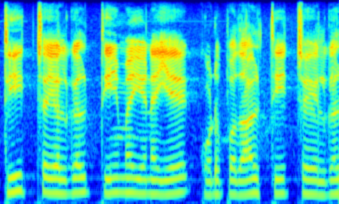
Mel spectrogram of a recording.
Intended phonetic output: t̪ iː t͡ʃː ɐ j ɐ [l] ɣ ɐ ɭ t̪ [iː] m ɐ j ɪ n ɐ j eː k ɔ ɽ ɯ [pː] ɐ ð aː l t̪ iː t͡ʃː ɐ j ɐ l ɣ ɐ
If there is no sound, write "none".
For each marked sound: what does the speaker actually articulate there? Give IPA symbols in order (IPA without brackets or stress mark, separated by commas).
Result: l, iː, pː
